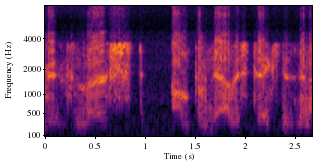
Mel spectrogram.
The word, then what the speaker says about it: Luxt: Hey, my name is Luxst. I'm from Dallas, Texas, and I'm an R&B artist. My name is spelled Luxt, and it stands for Lust Undertakes Soul.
